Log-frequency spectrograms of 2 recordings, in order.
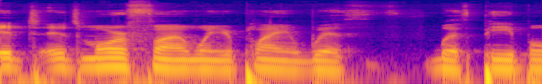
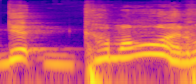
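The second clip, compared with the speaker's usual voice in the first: higher, urgent come on; mock urging yell; 10 semitones higher, 4 dB louder, slower than usual. Player stuck on hook yelling at teammate, higher urgent call. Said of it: "You're like".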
